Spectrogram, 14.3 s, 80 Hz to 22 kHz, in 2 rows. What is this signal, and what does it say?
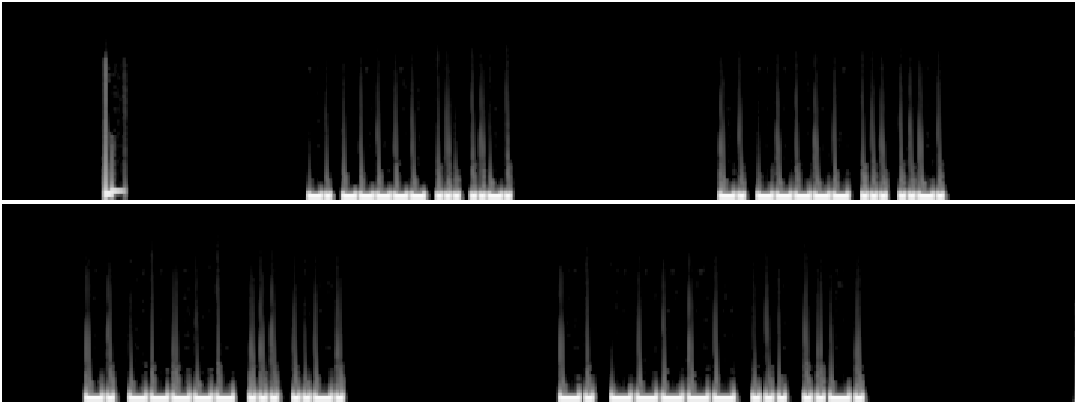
Morse code, heard as a keyed tone, about 35 wpm, 700 Hz. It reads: N0SF N0SF N0SF N0SF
